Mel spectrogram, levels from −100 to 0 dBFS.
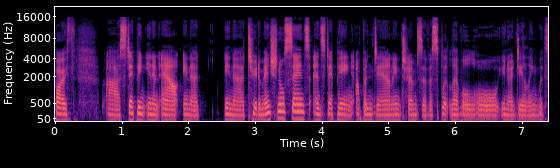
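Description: From start to finish, the speech passes through a framing stage whose overlap-add reconstruction is faulty: the windowed frames are rejoined with an overlap that fails to sum to a constant gain. The result is overlap-add ripple, a level that swings by about 11 dB once per frame, at around 200 Hz. At that rate the dips fuse into a metallic buzz with extra tones laid over every syllable, giving the voice a robotic edge.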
